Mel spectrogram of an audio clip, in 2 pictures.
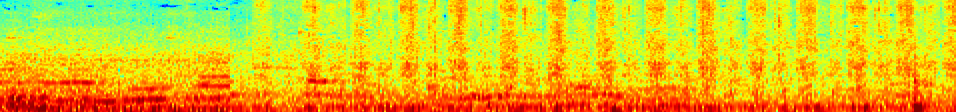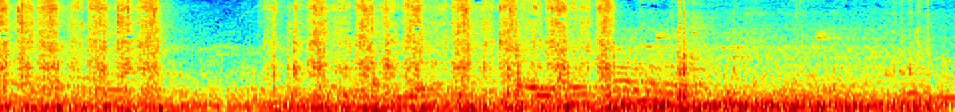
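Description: Potatoes being grated on a metal box grater: faint, quick, regular scraping strokes, with a short pause about halfway through.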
